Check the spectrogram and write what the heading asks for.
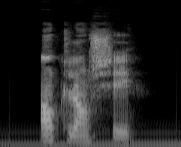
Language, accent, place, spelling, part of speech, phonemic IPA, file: French, France, Lyon, enclencher, verb, /ɑ̃.klɑ̃.ʃe/, LL-Q150 (fra)-enclencher.wav
- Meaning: to set off, start up, put in motion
